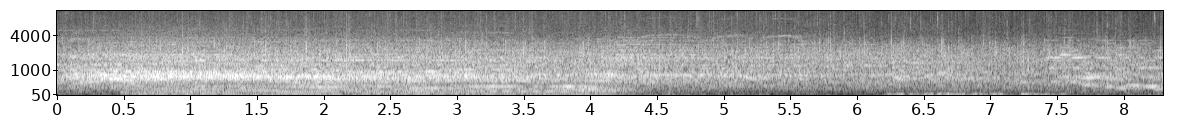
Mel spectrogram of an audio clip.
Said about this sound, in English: Clap your hands and shout, yeah.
